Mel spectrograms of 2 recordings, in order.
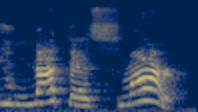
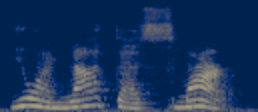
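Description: First: It is said heatedly and forcefully. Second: It is said calmly and more softly.

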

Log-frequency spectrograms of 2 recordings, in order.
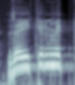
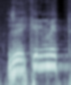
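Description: No difference in how they are said.

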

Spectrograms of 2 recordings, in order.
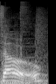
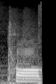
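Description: First: It begins with a voiced th sound. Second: It begins with a plain t sound. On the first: The speaker calls it right. "ไม่ใช่นะฮะออกเสียงว่า" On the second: The speaker calls it wrong. "เห็นหลายคนชอบอ่านว่า"

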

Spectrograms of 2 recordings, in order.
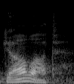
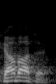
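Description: First: It is said warmly, as an admiring exclamation. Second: It is said sharply, with a stern scolding tone. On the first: The speaker is praising something. "ये तारीफ हो गई" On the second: The speaker is rebuking someone. "डांट कर कहा"

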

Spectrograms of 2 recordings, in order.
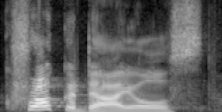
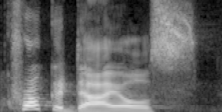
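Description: The two takes are said the same way.

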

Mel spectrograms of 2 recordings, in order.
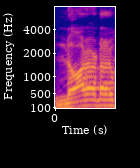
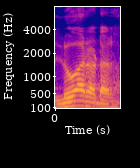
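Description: First: The first word is squeezed into one syllable. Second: The first word is said with two syllables. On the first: The speaker calls it wrong. "লর order বলে কোনো জিনিস হয় না" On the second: The speaker calls it right. "লোয়ার order হয়"

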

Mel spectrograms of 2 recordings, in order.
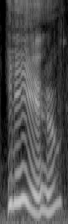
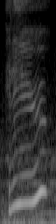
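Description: First: It is said in an exaggerated posh English voice. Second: It is said in the speaker's natural voice.

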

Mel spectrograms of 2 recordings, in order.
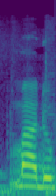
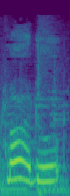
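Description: First: The word is said in a plain, ordinary voice. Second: The word is said in a changed, exaggerated voice. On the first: The speaker calls it right. "you could just say Mado" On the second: The speaker calls it wrong. "but they say Mado"

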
